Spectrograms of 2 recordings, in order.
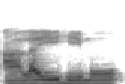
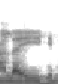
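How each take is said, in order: First: The word ends with an added u vowel. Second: The word ends on the consonant m. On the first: This is another accepted reading. "Ada alaihimu" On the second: This is the common reading. "itu buat kita"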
